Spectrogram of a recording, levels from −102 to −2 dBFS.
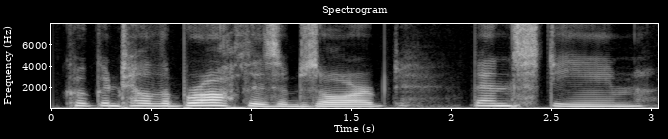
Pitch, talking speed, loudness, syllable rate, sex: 205 Hz, 160 wpm, -16 LUFS, 4.2 syllables/s, female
